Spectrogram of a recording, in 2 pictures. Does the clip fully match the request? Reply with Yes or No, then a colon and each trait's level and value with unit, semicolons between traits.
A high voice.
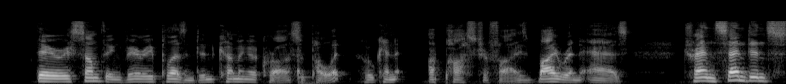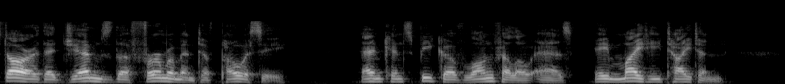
No: low, 125 Hz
